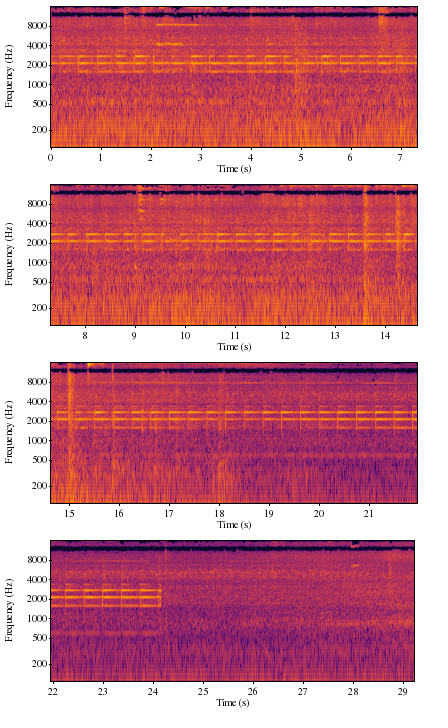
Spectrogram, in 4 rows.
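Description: Tasrail freight train's coal wagons rumbling and clattering through a level crossing, with the crossing's warning bell dinging over and over. The rumble eases about 18 seconds in, and the bell stops about 24 seconds in as the crossing clears.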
